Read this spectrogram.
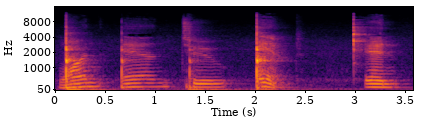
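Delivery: "One, and two, and" drawn out very slowly; very slow count. Shown as a demonstration. Teacher slowing the count way down for a student. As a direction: stretch every count out. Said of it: "let's just go a little bit slower".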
